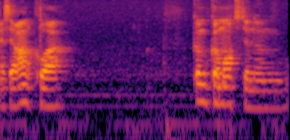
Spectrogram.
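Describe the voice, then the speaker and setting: In an echoey room with faint background noise, a man teaches spoken Moroccan Arabic in a casual, hesitant way. He repeats his words and keeps asking "ok?". His medium-pitched, darkish voice is steady and slow.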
